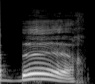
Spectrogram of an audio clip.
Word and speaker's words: beurre: Palavra beurre. Sei que muita gente tem dificuldade para pronunciar isso, tá? Beurre, beurre. Então vale a pena treinar som de heure, com esse R do final, d'accord?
